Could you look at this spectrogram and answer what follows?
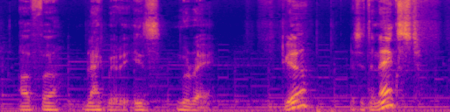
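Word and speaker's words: mûre: In French we say murre, M-U-R-A. You can see here M-U-R-A, which is murre. Clear? The pronunciation in French.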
